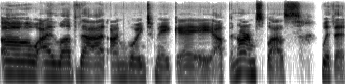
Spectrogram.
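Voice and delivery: usual speaking voice

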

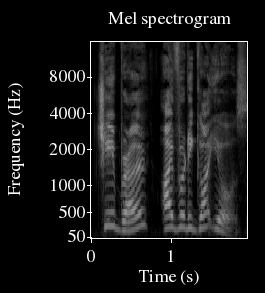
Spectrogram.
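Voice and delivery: put-on New Zealand accent. Retelling what a woman said about a present: New Zealand accent. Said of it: "That's my New Zealand accent impersonation".

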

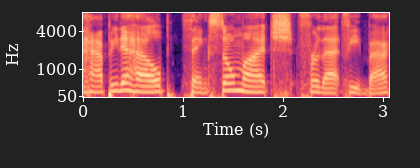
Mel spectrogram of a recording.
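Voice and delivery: slow, sarcastic-sounding delivery. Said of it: "I'm sounding, like, very sarcastic".

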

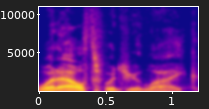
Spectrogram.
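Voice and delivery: soft, hushed voice, close to the ear. Retelling what she half-whispered in his ear during a massage: imitating a half-whisper. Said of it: "she comes and whispers into your ear".

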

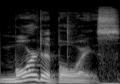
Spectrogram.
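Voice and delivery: "mortiboys" said slowly, with a falling tune.

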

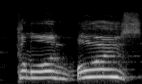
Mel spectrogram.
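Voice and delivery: put-on English accent, very high, shouted yell. Retelling how someone yelled out during the match: imitating Keegan's English accent yell. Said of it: "Keegan yelling out things from, in his English accent".

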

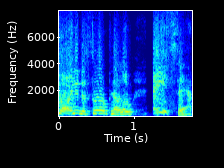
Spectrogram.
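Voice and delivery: mock screaming, toned down, high-pitched half-yell. Imitating Martha Stewart in prison yelling at the guards: imitating Martha Stewart screaming. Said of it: "screaming at the guards".

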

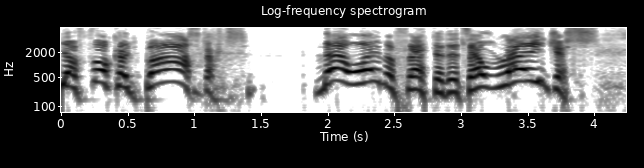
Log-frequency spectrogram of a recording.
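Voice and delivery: indignant, furious outburst. Retelling his own reaction to a blocked motorway: imitating his own outraged rant. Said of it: "you see I'm being that Irish prick".

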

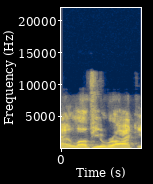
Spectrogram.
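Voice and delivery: ordinary delivery

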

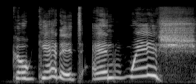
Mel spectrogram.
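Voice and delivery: very high, drawn-out cry, quivering with excitement. Narrator reads the old man's wife calling to him; crying out, quivering with excitement. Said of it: "cried his wife, quivering with excitement".

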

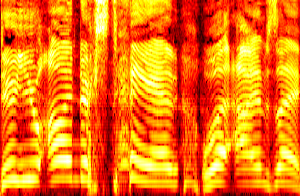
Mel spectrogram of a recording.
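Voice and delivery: overly loud, very slow talk. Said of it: "speaks a different language".

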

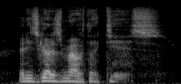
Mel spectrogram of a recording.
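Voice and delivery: put-on gravelly hero voice. Asking which of his films the other person saw, in a Batman voice. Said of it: "where he talks like this".

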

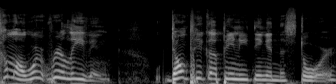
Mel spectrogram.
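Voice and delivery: irate, pissed-off, hurried tone. Retelling a customer leaving after being told to wear a mask: imitating an angry customer. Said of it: "she just got all pissed and was like".

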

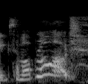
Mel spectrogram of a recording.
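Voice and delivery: put-on Swedish accent. Showing how a Swedish accent gets attempted: Swedish accent from Frozen. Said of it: "Whenever I try to do a Swedish accent".

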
